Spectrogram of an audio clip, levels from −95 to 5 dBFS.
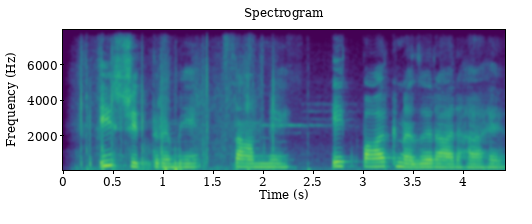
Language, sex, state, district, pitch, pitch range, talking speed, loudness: Hindi, female, Chandigarh, Chandigarh, 210 Hz, 205-235 Hz, 135 wpm, -17 LUFS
